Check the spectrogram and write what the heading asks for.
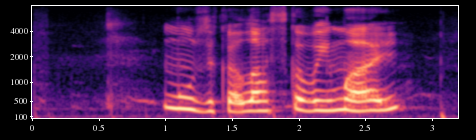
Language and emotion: Russian, sad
